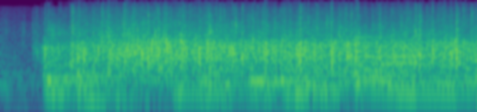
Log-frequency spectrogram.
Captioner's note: audience clapping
